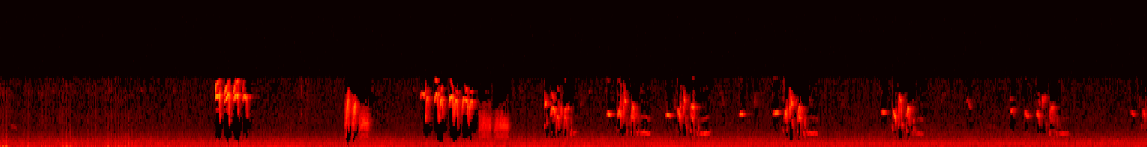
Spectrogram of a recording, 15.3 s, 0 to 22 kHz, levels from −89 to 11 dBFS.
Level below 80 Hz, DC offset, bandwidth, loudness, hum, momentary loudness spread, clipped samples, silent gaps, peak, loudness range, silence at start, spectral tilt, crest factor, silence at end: -78 dBFS; under 0.1%; over 20 kHz; -40 LUFS; none; 22 LU; under 0.1%; none; -22 dBFS; 9 LU; 0 s; -0.5 dB/octave; 24 dB; 0 s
